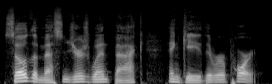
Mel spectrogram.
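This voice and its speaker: A man reading scripture aloud at a steady, measured pace. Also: fairly low pitch, dry recording, studio quality. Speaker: scripture reader.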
